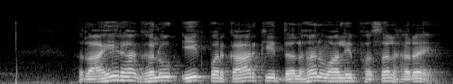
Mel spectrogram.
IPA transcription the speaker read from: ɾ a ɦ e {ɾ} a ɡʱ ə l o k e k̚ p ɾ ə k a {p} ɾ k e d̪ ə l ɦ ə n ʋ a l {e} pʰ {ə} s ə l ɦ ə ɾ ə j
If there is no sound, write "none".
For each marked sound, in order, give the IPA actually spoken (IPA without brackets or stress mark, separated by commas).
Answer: ɾ, none, e, ə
